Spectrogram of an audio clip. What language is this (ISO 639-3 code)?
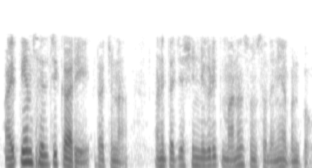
mar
